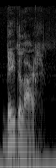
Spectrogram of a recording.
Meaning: 1. a beggar, a mendicant, who requests alms or handouts 2. a pauper, one who can't properly provide in his/her own/family's needs
- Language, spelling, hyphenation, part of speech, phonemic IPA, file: Dutch, bedelaar, be‧de‧laar, noun, /ˈbeː.dəˌlaːr/, Nl-bedelaar.ogg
